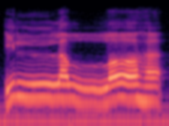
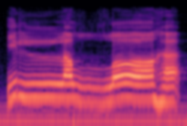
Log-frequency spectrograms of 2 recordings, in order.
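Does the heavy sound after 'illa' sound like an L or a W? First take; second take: L; L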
